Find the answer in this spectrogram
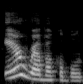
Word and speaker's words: irrevocable: contrasted that is an irrevocable trust I know people say revocable it's not revocable it's IR IR revocable that's the proper way to say it and what that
